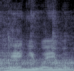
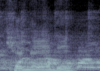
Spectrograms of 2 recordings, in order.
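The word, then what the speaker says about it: Hanauma: I used to call it Hanuema Bay, but it's Hanama Bay instead.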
